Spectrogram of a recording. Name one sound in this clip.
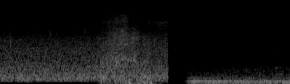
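Water splashes and bubbles over stones.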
